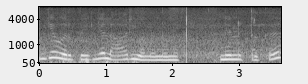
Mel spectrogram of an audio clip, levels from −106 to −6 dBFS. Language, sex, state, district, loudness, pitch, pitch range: Tamil, female, Tamil Nadu, Chennai, -19 LUFS, 220 Hz, 190-245 Hz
